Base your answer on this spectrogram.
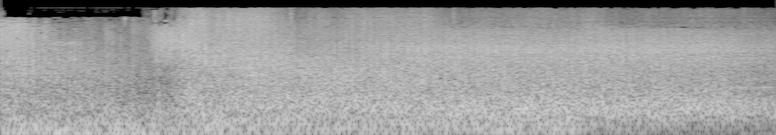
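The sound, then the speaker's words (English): A starship exploding in an audio drama, a loud roaring blast of dense noise that rumbles on steadily for several seconds, with no voices. “The Constitution has just exploded. There's nothing left of it.”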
